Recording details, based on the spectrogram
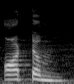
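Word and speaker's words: autumn: बोलते कॉलम तो यहां पर एन क्या है साइलेंट है उसी तरीके से ऑटम ए यू टी ओ एम एन क्वांटम अब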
